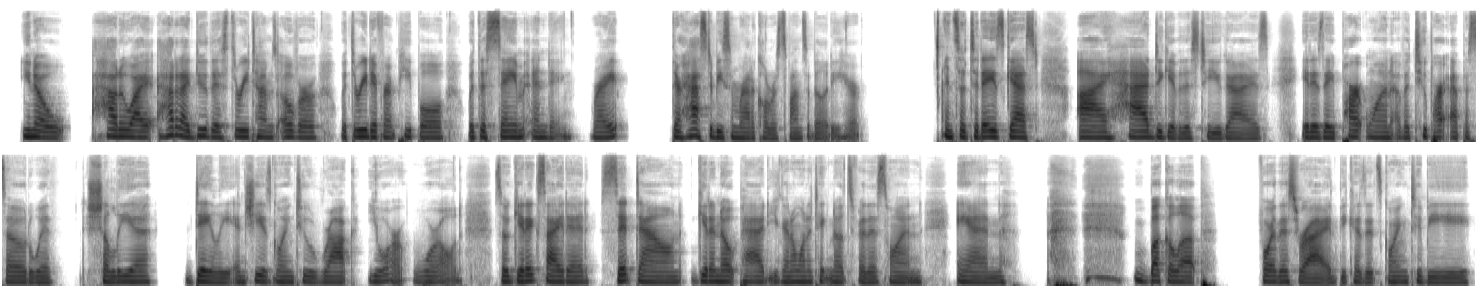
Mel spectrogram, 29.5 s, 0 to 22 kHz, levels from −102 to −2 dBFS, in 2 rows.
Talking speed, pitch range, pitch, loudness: 185 wpm, 140-170 Hz, 155 Hz, -23 LUFS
